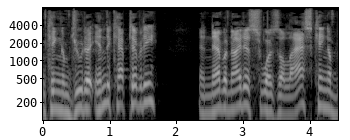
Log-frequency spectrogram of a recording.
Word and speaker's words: Nabonidus: Yeah, Nabonidus, yeah, that's it, yeah.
